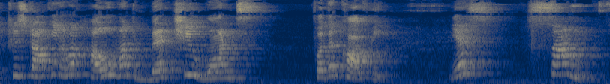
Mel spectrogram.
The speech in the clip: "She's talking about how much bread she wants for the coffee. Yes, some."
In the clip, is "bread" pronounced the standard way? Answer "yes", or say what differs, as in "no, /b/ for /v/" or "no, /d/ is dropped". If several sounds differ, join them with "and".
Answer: no, /ɹ/ is dropped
